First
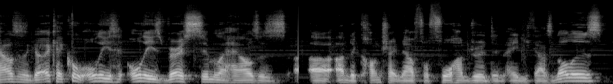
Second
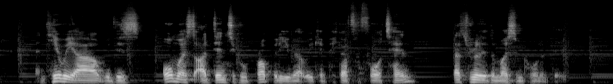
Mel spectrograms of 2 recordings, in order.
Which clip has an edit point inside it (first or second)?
first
